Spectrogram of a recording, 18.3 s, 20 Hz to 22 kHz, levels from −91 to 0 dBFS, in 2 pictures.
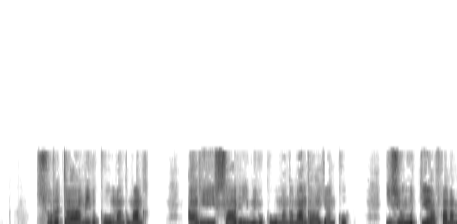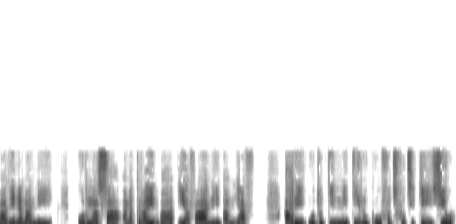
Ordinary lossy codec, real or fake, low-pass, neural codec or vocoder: MP3, 32 kbps; fake; 7.2 kHz; codec, 16 kHz in and 24 kHz out, 0.6 kbps, FireRedTTS-2 codec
